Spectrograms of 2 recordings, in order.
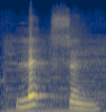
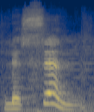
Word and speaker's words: listen: Which syllable is stressed? Yes, the first syllable, listen, not listen.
